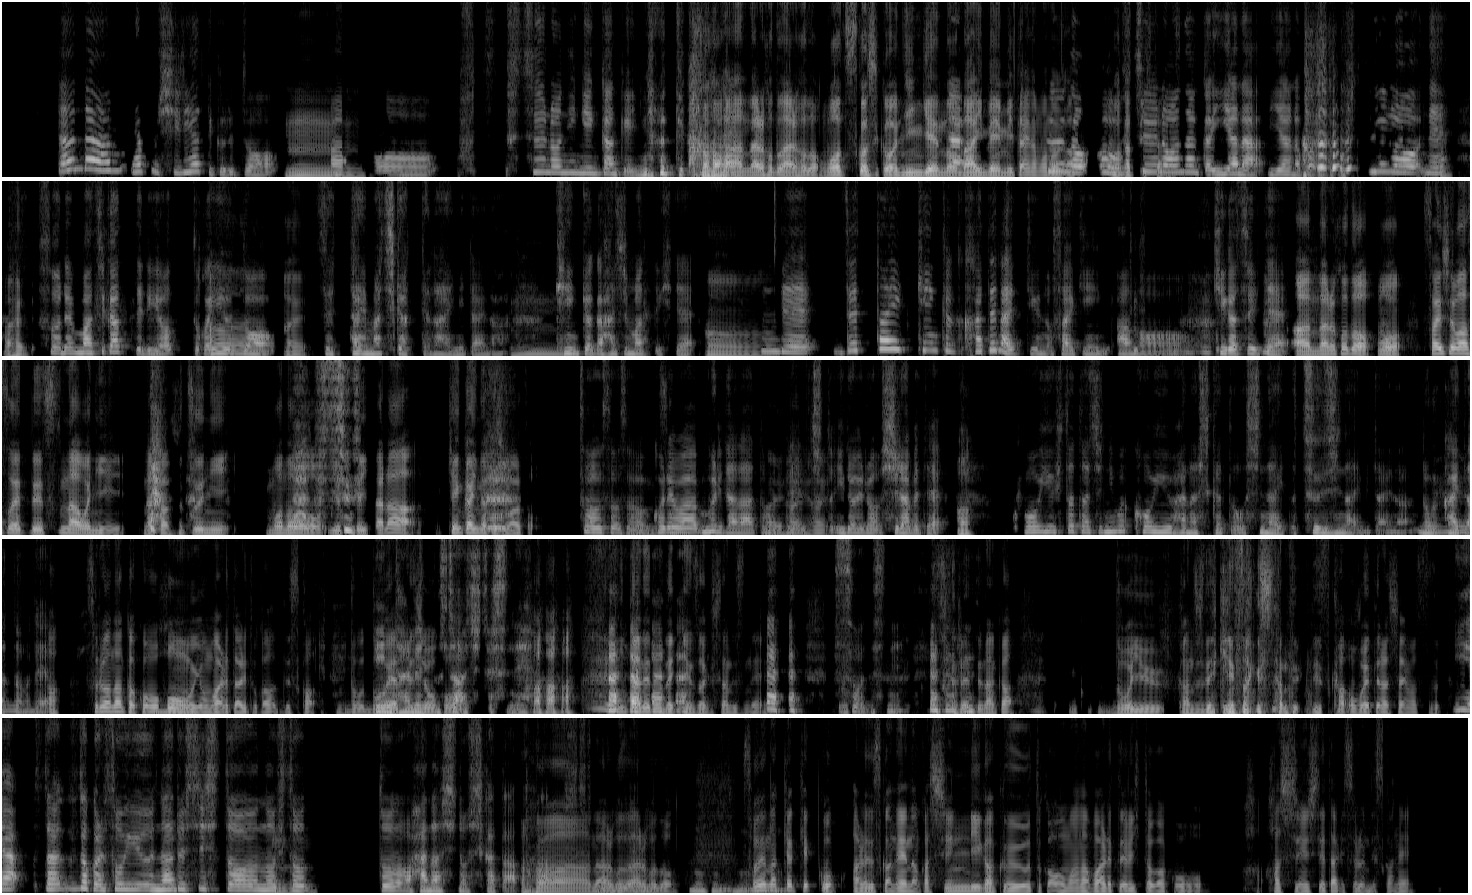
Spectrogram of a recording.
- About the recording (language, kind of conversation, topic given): Japanese, podcast, 相手の話を遮らずに聞くコツはありますか？
- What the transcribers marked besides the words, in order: laughing while speaking: "なってくので"; laughing while speaking: "ああ"; laugh; giggle; other noise; laugh; laughing while speaking: "普通"; chuckle; laugh; laugh; laughing while speaking: "検索したんで ですか？"; other background noise; tapping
